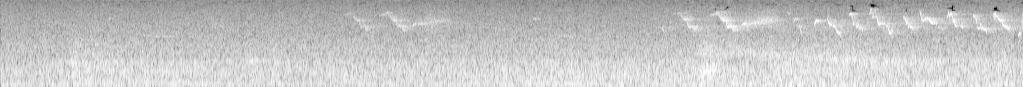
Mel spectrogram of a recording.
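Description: A small bird singing over a steady low rushing noise: a couple of high chirps about four seconds in, then a quick run of chirps, each sliding down in pitch, from about seven seconds on.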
